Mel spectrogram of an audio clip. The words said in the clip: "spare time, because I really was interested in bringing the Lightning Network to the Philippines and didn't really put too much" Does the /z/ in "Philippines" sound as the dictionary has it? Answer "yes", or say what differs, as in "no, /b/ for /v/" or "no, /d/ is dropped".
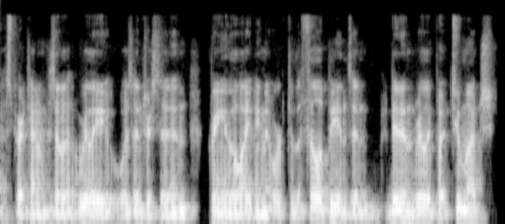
yes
